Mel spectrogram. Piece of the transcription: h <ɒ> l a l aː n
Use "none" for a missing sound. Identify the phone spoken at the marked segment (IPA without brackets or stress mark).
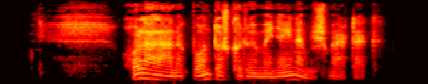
o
